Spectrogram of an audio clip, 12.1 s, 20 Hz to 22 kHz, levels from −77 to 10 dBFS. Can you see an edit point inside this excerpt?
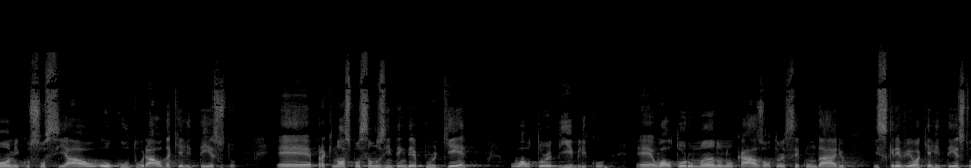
no; 0 cuts

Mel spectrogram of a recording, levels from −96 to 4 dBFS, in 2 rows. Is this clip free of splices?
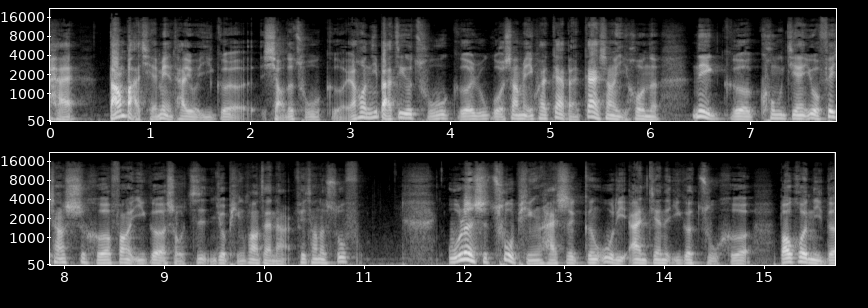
no; 1 cut; at 11.7 s

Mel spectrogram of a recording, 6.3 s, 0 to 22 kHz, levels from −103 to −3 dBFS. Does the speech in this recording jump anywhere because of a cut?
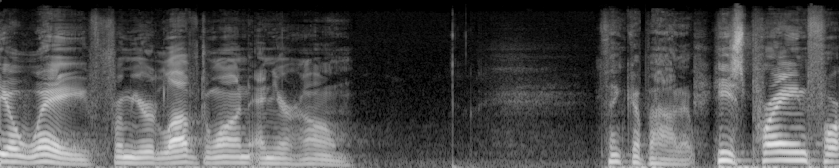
yes; 1 cut; at 5.2 s

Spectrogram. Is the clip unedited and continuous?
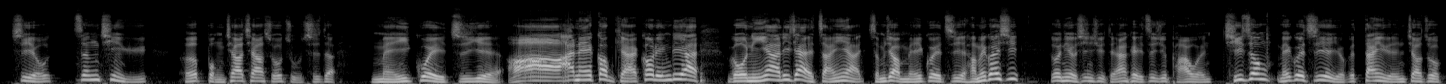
no; 2 cuts; at 8.6 s, 12.2 s

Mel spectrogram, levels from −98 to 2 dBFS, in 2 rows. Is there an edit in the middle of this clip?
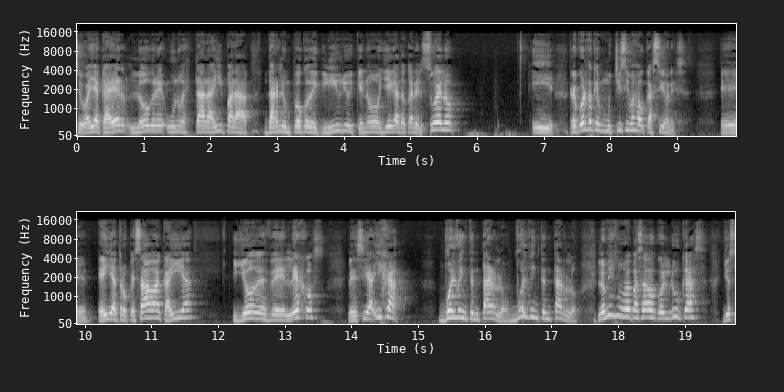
no; 0 cuts

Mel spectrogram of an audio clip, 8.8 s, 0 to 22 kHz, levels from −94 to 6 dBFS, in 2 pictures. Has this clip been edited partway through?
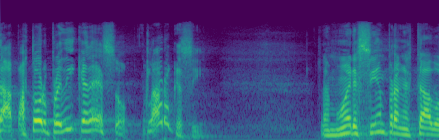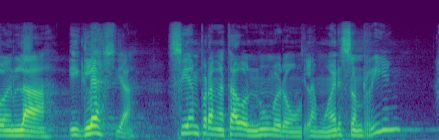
yes; 2 cuts; at 1.4 s, 7.4 s

